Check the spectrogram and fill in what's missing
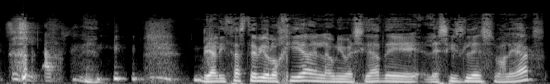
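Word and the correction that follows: Illes Balears: No sé si lo he dicho bien. ¿Bien? – Sí, Illes Baleares Perfecto.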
